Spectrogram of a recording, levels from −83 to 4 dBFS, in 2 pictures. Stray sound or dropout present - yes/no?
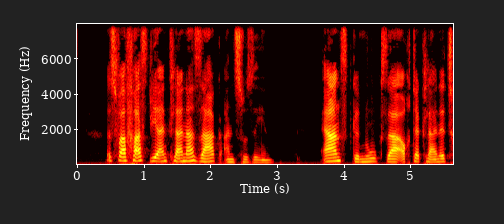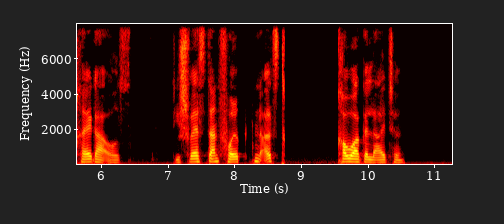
no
